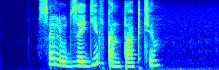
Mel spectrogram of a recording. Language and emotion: Russian, neutral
